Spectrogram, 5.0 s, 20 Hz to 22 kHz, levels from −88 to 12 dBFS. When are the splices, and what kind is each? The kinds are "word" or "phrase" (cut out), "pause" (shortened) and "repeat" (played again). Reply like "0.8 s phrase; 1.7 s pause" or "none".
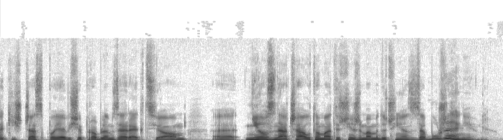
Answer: none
